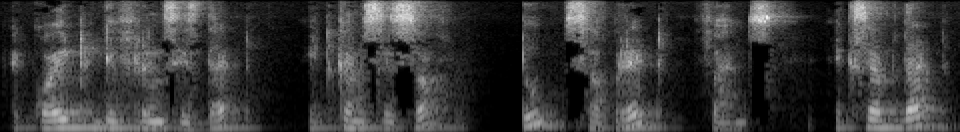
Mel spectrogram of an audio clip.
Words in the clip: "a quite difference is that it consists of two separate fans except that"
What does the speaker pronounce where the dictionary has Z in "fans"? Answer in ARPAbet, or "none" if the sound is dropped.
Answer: S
